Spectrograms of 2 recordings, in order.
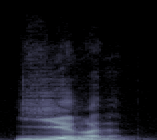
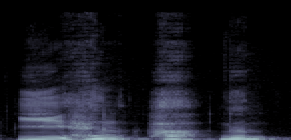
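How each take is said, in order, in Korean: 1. 가운데 ㅎ은 약하게, 부드럽게 이어집니다. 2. 가운데 ㅎ은 세게, 끊어지듯 발음합니다. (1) "그냥 이행하는" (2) "이걸 이행, 이행하는 이런 느낌일 필요는 없다는 거예요"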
